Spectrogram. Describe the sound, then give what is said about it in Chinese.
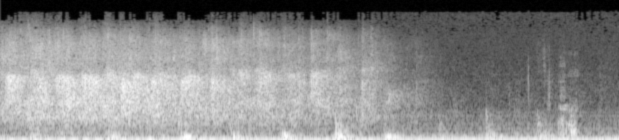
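An audience claps together to welcome the new chairwoman who is about to share, a steady, dense burst of applause that holds for a few seconds, then thins out and fades to a few scattered claps. “我们把时间交给她，我们拍手来欢迎她。”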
